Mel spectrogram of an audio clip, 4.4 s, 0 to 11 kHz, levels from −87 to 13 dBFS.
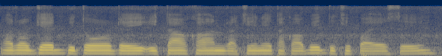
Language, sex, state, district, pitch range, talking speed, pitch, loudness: Nagamese, male, Nagaland, Dimapur, 115-125 Hz, 160 wpm, 120 Hz, -14 LUFS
